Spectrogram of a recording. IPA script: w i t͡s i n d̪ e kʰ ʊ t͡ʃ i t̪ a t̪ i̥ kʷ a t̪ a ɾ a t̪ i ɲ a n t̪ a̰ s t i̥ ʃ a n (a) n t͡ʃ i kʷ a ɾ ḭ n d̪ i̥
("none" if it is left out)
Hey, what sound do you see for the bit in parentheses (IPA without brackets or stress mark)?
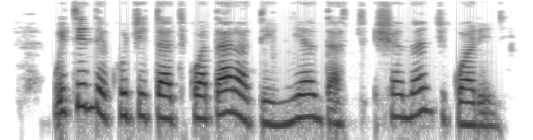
a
